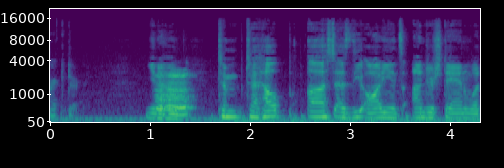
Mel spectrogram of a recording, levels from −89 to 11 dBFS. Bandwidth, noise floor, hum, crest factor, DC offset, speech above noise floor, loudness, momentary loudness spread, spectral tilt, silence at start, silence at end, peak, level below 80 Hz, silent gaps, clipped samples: 15.5 kHz; -48 dBFS; none; 18 dB; under 0.1%; 24 dB; -25 LUFS; 8 LU; -5.5 dB/octave; 0 s; 0 s; -6 dBFS; -44 dBFS; none; under 0.1%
